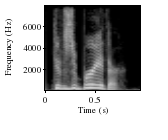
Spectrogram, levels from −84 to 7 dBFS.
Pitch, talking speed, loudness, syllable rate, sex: 245 Hz, 190 wpm, -15 LUFS, 7.4 syllables/s, female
